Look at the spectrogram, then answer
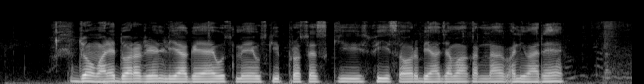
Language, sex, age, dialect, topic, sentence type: Hindi, male, 18-24, Garhwali, banking, question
